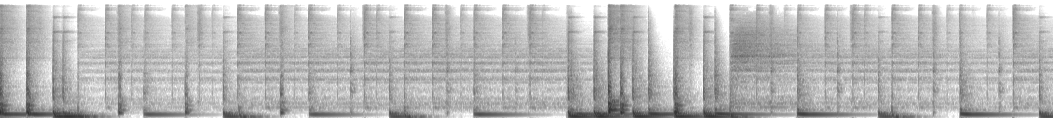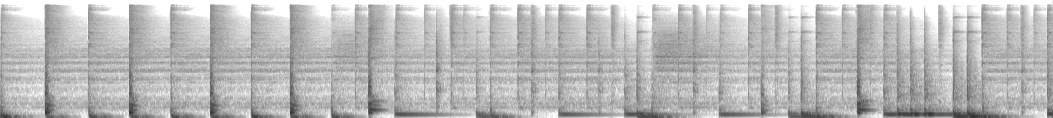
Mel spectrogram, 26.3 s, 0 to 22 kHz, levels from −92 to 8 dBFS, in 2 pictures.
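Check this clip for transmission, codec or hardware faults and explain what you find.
Nothing turned up here; the music runs along without any transmission, codec or hardware trouble to point at.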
